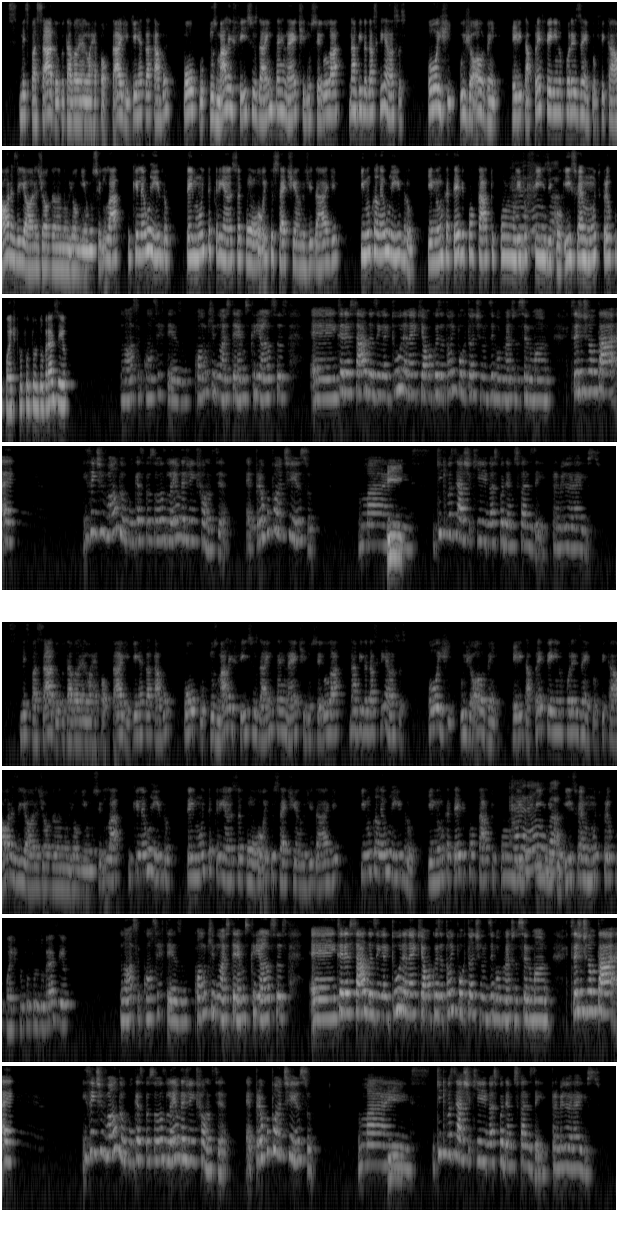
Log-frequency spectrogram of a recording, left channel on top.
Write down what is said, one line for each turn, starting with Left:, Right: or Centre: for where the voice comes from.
Left: Mês passado, eu estava lendo uma reportagem que retratava um pouco dos malefícios da internet e do celular na vida das crianças. Hoje, o jovem, ele está preferindo, por exemplo, ficar horas e horas jogando um joguinho no celular do que ler um livro. Tem muita criança com 8 7 anos de idade que nunca lê um livro, que nunca teve contato com um
Right: Caramba!
Left: livro físico. Isso é muito preocupante para o futuro do Brasil.
Right: Nossa, com certeza. Como que nós teremos crianças é, interessadas em leitura, né? Que é uma coisa tão importante no desenvolvimento do ser humano. Se a gente não está incentivando com que as pessoas leiam desde a infância. É preocupante isso. Mas
Left: E
Right: o que que você acha que nós podemos fazer para melhorar isso?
